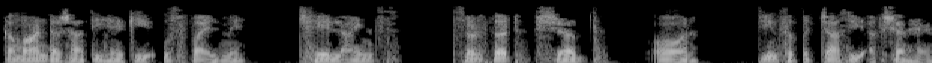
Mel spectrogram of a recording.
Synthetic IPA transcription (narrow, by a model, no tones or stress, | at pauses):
kɐmãːɳɖɖɐɾʃaːt̪iɦɛkiʊsfaːɪlmẽ | t͡ʃʰeːlaːɪns | səɽsəʈʰʃɐb̚d̪ | ɔːɾ | t̪iːnsɔpɐtːt͡ʃaːsiʔɐkʃəɾɦɛ̃ː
